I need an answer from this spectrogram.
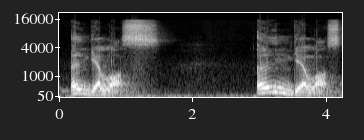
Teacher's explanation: essa letra, o gama, acaba tendo o som de N.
